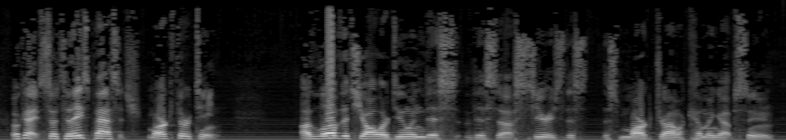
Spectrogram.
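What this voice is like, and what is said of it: Shaky, sick-sounding voice. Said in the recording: “My voice is a little shaky, so I'm a little sick”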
